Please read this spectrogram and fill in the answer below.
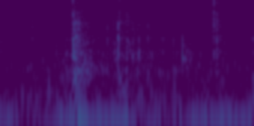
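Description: Faint crinkles and a few light clicks of clear plastic wax-melt packaging being handled, close to near silence.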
